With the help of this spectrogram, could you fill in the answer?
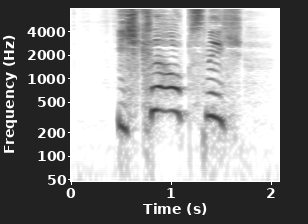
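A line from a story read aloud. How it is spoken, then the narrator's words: Screaming. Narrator (German): schrie Hermine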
